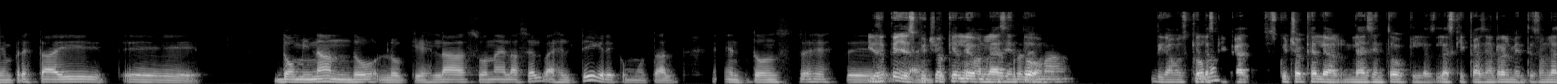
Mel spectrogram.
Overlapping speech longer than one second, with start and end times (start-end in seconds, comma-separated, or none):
8.7-10.6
